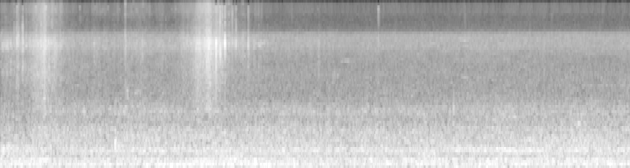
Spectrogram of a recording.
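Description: A swarm of honeybees buzzes steadily in a dense, continuous drone, the hum holding at an even level with a brief swell near the middle, no voices over it.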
